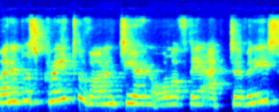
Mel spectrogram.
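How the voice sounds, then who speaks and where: Noticeable background noise runs under a woman speaking with a South African accent. Her pace is moderate and her pitch varies in an ordinary way. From South Africa, Cape Town. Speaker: political candidate. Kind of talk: campaign speech.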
